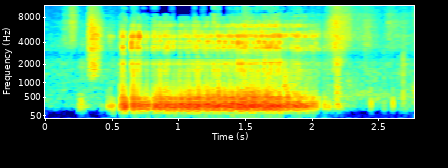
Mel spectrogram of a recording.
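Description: One loud, rasping, fluttering snore lasting about one and a half seconds, with faint breath noises before and after.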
